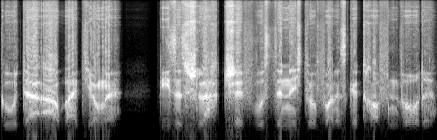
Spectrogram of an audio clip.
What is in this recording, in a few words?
BATTLESHIP DESTROYED, german; Battle Engine Aquila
